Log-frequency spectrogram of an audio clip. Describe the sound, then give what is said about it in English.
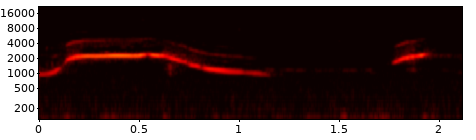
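A loud, piercing phrase in Silbo whistled language meaning coffee, on a tiny remote island: a tone rises, holds high, then glides down, followed by a short pause and a second rising whistle. No voices. “Oh, there's a whistle for coffee, huh?”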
